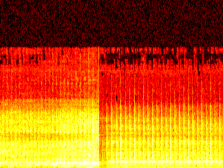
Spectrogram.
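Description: Faint, muffled voices in background noise. After an abrupt cut about two seconds in, a rapid, even pulsing with a steady tone runs on.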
